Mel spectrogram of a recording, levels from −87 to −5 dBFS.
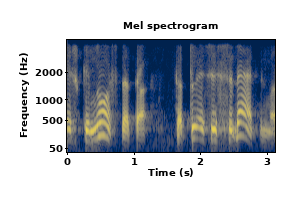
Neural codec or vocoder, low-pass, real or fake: codec, 24 kHz, 3.1 kbps, DualCodec; 3.6 kHz; fake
